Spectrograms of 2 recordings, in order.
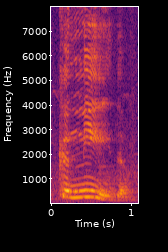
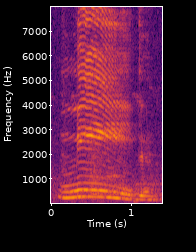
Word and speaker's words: knead: have is need need need not could need could need is wrong so the word is need need need means to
